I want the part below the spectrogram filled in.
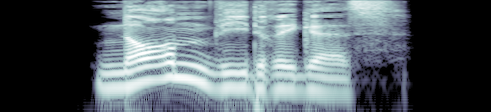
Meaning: strong/mixed nominative/accusative neuter singular of normwidrig
- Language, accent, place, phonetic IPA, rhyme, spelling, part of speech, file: German, Germany, Berlin, [ˈnɔʁmˌviːdʁɪɡəs], -ɔʁmviːdʁɪɡəs, normwidriges, adjective, De-normwidriges.ogg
